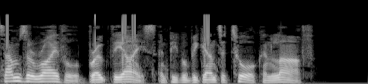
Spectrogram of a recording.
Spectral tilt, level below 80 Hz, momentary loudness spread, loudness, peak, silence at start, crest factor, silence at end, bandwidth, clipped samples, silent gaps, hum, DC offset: -5 dB/octave; -44 dBFS; 6 LU; -15 LUFS; 0 dBFS; 0 s; 16 dB; 0.55 s; 11 kHz; under 0.1%; none; none; 0.7%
